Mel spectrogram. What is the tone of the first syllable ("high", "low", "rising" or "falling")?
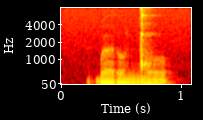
low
